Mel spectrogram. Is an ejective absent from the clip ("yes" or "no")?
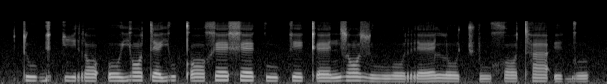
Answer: no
